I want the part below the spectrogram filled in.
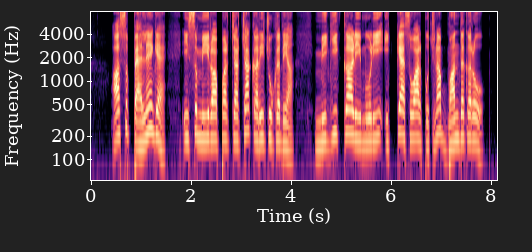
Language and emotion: Dogri, angry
